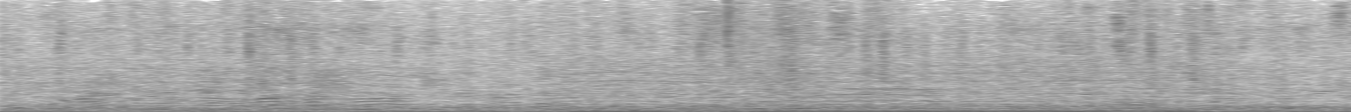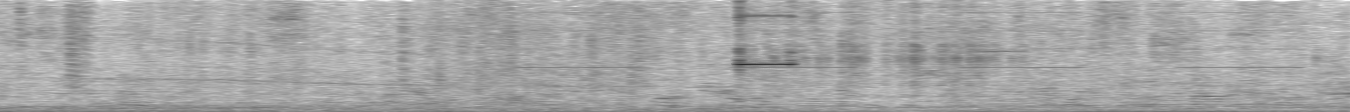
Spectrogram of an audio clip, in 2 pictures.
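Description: A bus engine hums low and steady as the bus drives along.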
